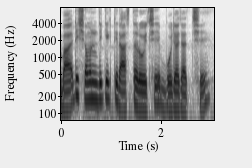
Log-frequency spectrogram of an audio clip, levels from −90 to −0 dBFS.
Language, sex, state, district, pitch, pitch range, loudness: Bengali, male, West Bengal, Cooch Behar, 125 Hz, 120-180 Hz, -15 LUFS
